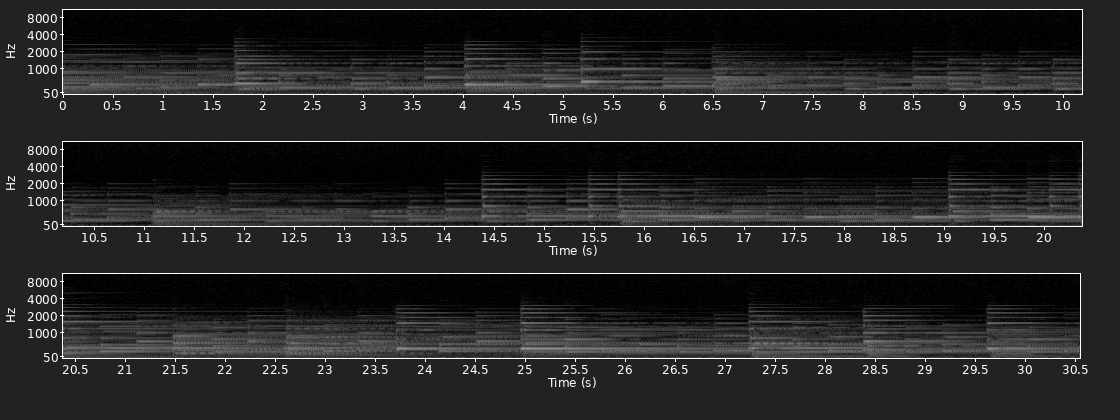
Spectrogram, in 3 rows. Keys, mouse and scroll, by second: 2.4 KP_Decimal, 5.4 a, 6.0-7.9 middle drag, 9.2 middle click, 10.9-12.5 drag, 11.9 KP_Decimal, 13.9 middle click, 15.2 KP_1, 19.8-21.4 middle drag, 22.8-27.0 drag, 27.0-30.2 middle drag, 30.2-30.5 drag.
